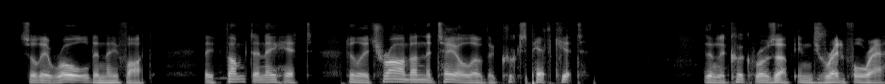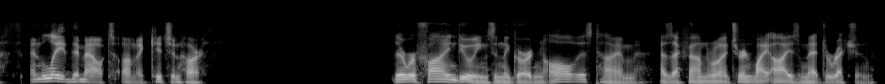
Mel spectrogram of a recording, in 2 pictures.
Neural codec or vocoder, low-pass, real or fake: codec, 16 kHz, 2 kbps, X-Codec, HuBERT features, trained on balanced general audio; 7.2 kHz; fake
